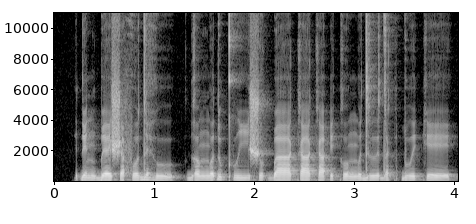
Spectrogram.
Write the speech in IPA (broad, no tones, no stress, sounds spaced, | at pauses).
ɗ e n ɡ͡b ɛ ʃ a f o d ɛ ɦ u | ɡ ʌː ŋʷ ʌ ɗ u kʷʼ iː ʃ o ɡ͡b aː k a k a ʔ e k o ŋʷ i d ɯː d a k ɓ u ɪ̯ k e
